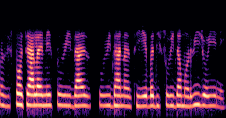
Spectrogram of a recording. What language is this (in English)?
Gujarati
